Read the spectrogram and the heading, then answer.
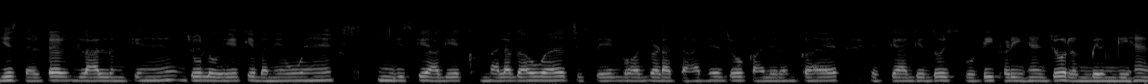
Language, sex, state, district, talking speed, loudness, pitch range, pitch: Hindi, female, Uttar Pradesh, Budaun, 205 wpm, -38 LUFS, 165-180 Hz, 170 Hz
